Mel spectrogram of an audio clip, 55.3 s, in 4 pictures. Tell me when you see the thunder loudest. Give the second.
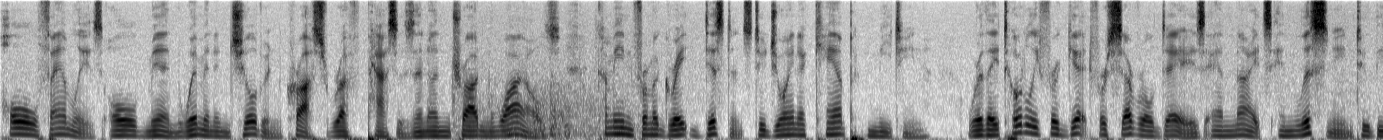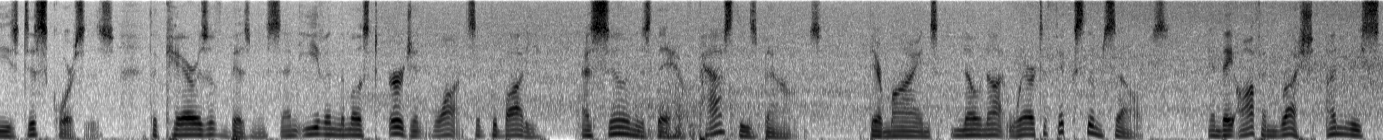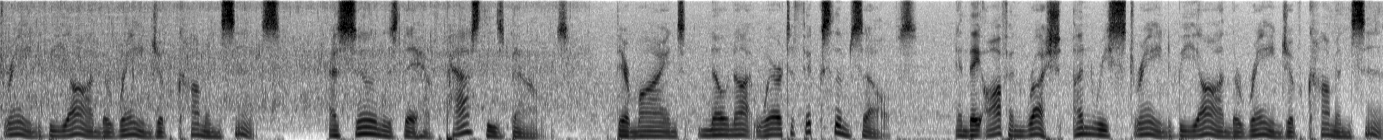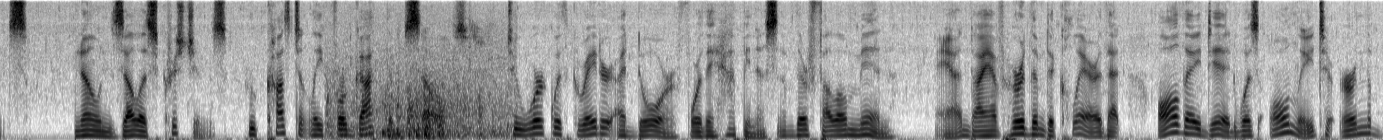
46 s.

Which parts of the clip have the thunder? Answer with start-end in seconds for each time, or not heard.
4.5-6.5, 19.6-21.6, 44.7-46.7.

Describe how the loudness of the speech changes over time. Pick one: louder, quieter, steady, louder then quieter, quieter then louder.
steady.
